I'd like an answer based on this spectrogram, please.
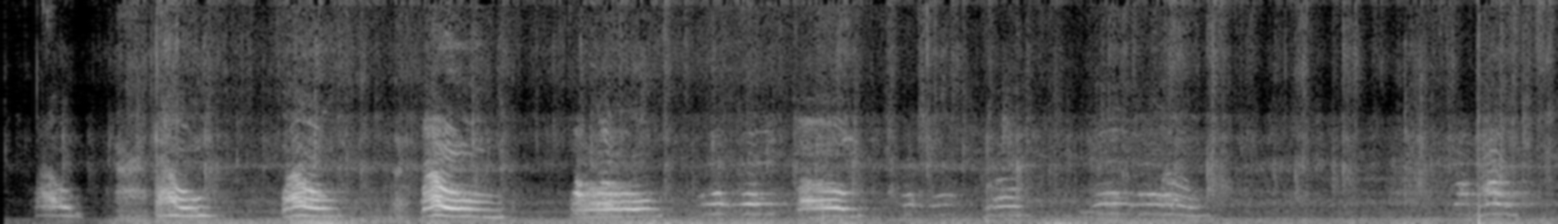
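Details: Two cats talking to each other with strange noises: a long run of about a dozen tonal meows, some rising then falling, others short and chirpy. The calls come in irregular exchanges over a low background hum.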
